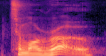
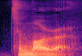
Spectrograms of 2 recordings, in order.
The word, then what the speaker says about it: tomorrow: and our full stop this one is our stressed syllable tomorrow tomorrow not tomorrow tomorrow wouldn't be right it sounds like a funny name in a in a TV show tomorrow not tomorrow it's tomorrow you see so just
